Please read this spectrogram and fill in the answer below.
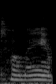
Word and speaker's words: Tomei: Marissa Tomei rhymes with hot Aunt May.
